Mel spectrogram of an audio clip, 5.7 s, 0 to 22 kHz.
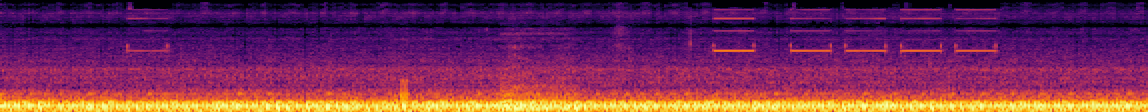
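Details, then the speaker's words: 2007 Ford Edge SEL AWD 3.5L idling after the cylinder 6 fuel injector was replaced and the open-circuit code was cleared. Steady, even low idle with no misses, knocks or surges; no check engine light, and a later 6-mile drive was fine. "So it was the injector, no other issues. Check engine light stayed off and it ran smooth as it always does."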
